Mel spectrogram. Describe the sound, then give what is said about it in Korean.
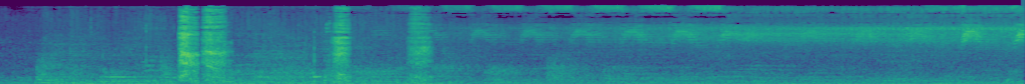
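Cicadas drone outside a window in a steady, shrill, pulsing buzz throughout, a few short breathy bursts cutting in over the first few seconds. “매미가 창밖에서 비명을 지르듯 울어대고 있었다.”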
